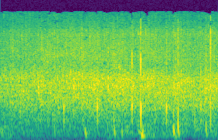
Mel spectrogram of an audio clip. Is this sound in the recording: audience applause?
yes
